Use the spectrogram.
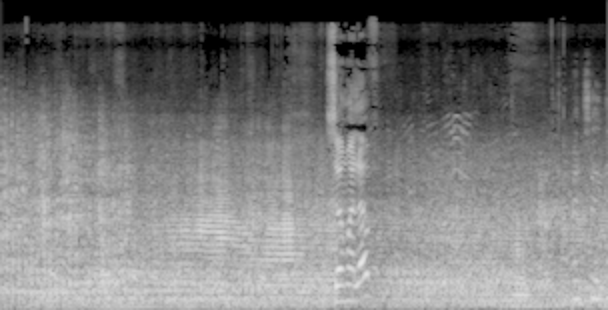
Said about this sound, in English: Wow! I wonder what airplane that was that made that noise.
